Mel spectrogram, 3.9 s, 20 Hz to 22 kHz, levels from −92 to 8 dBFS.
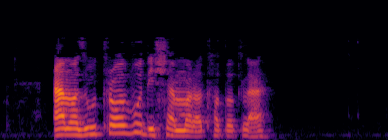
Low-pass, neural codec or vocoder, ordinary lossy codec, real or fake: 7.2 kHz; none; MP3, 32 kbps; real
